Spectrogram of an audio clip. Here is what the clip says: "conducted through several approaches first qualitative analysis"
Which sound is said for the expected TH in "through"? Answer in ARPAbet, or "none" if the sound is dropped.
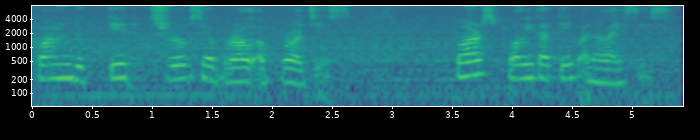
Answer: S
